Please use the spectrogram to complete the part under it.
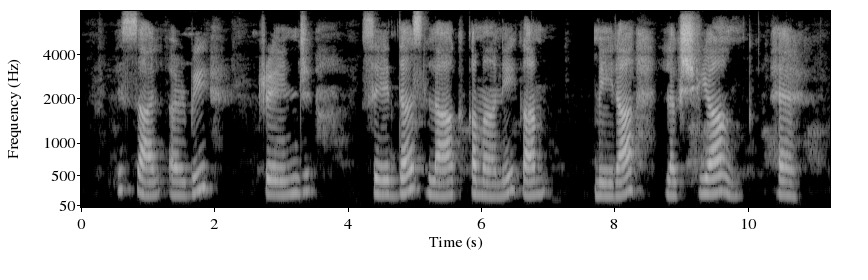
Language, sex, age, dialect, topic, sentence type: Hindi, female, 51-55, Marwari Dhudhari, banking, statement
